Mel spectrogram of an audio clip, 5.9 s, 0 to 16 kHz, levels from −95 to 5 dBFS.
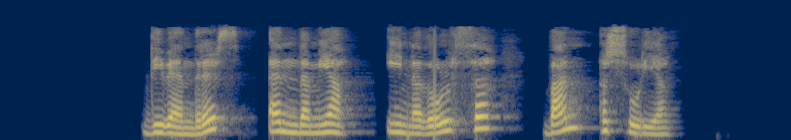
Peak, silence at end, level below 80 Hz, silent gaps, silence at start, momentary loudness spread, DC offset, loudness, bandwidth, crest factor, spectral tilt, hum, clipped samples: -2 dBFS; 0.9 s; -58 dBFS; 1.95-2.00 s, 2.82-2.89 s, 3.93-4.06 s; 1.05 s; 8 LU; under 0.1%; -18 LUFS; 8 kHz; 18 dB; -4.5 dB/octave; none; under 0.1%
